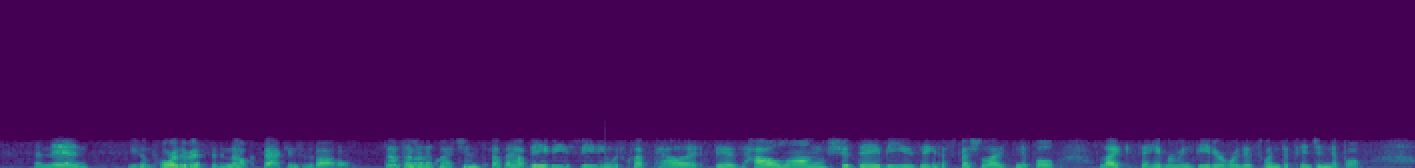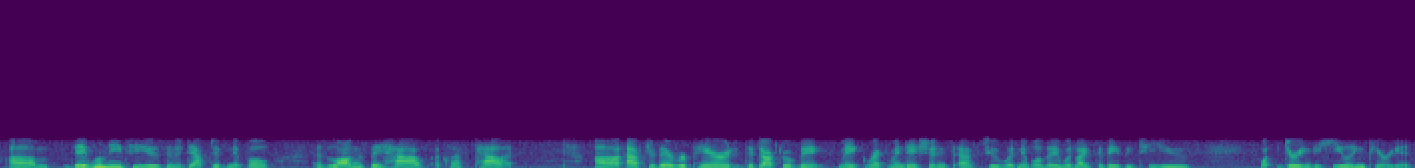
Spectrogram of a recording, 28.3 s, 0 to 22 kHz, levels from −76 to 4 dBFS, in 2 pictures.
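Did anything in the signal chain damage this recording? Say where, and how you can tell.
Yes. From 0.0 to 6.05 s there is channel delay (comb filtering): one channel runs around 20 ms late before the mono fold-down, which fits a buffer or routing offset. It sounds rough or slightly doubled. A spectrogram shows fixed, evenly spaced notches from around 30 Hz.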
